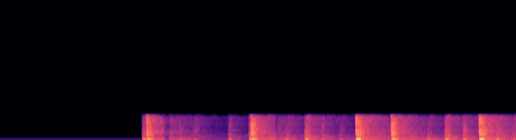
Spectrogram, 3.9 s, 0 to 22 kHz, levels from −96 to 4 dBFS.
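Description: At 1.22 to 1.28 s and 2.06 to 2.10 s, short concealed packet loss smears the music briefly. Missing audio was filled by extending the preceding sound. The narrowband call path removes everything above 4 kHz.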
